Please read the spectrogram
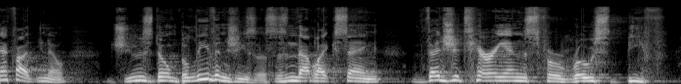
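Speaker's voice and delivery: ordinary delivery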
